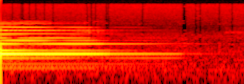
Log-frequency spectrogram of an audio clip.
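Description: Electric piano chord held and dying away, its several notes fading out to silence shortly before the end.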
